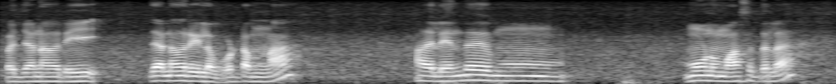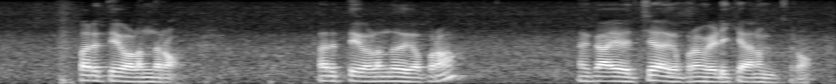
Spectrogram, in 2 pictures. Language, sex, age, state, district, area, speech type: Tamil, male, 45-60, Tamil Nadu, Mayiladuthurai, urban, spontaneous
